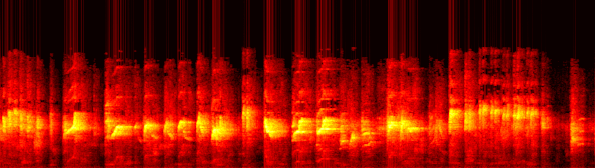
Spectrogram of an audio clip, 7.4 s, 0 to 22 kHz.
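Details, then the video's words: In an online singing competition, a caged white-eye from Sambas, West Kalimantan, gives a nearly nonstop run of shrill, twittering notes and brief trills, trailing off near the end. "LOMBA PLECI ONLINE 16 - Aksi Pleci"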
